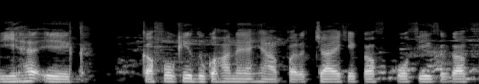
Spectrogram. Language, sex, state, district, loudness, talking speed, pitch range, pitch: Hindi, male, Uttar Pradesh, Muzaffarnagar, -16 LUFS, 200 wpm, 125-135 Hz, 130 Hz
